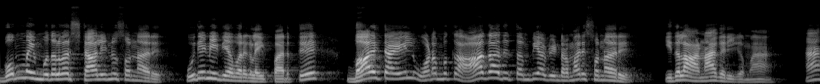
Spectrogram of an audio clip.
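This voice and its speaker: A man's voice: high-pitched, sharp tone. A man from Tamil Nadu giving heated, scornful political commentary as a channel host.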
